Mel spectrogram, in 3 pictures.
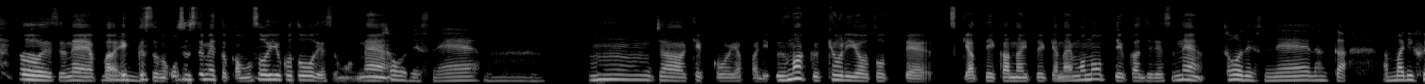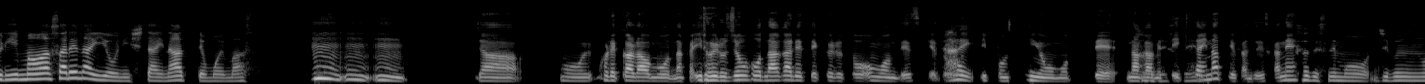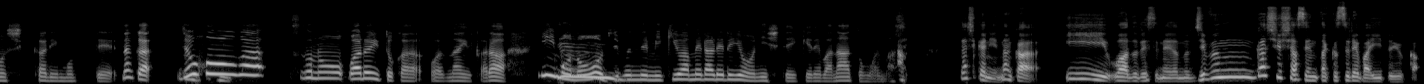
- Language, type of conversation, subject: Japanese, podcast, 普段、SNSの流行にどれくらい影響されますか？
- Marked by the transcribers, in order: none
